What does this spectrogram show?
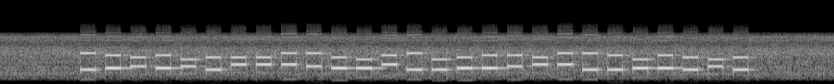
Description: DTMF, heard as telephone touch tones, dialled by machine, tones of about 150 ms, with phone line noise and room echo. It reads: A6867200DC54#A15690DA346272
